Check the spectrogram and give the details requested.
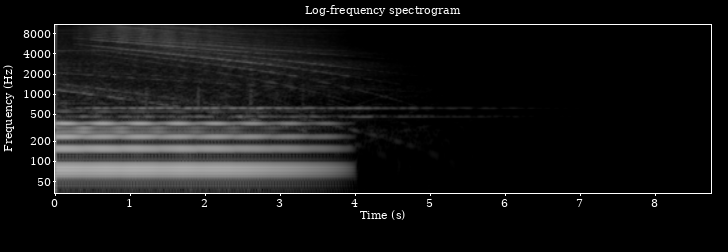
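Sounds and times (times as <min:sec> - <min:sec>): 
expansive guitar effect patch with chorus and delay: 0:00.0 - 0:04.1.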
